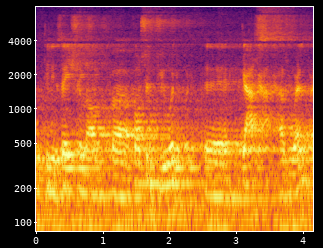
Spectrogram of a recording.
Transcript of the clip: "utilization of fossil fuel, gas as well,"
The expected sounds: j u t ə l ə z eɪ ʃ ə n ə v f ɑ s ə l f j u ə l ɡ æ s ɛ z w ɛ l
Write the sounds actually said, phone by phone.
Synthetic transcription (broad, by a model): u t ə l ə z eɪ ʃ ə n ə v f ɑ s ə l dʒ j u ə n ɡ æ s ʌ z w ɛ l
